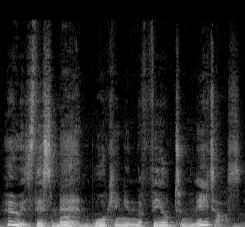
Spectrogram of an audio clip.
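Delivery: lightly voiced young woman; high girlish Rebekah voice. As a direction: raise the pitch for Rebekah. Rebekah voiced in Bible reading.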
